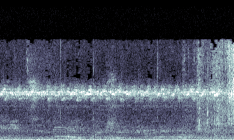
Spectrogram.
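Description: Quiet room tone: a steady low hum with a faint, steady high-pitched whine, and a few faint, indistinct voice-like sounds.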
